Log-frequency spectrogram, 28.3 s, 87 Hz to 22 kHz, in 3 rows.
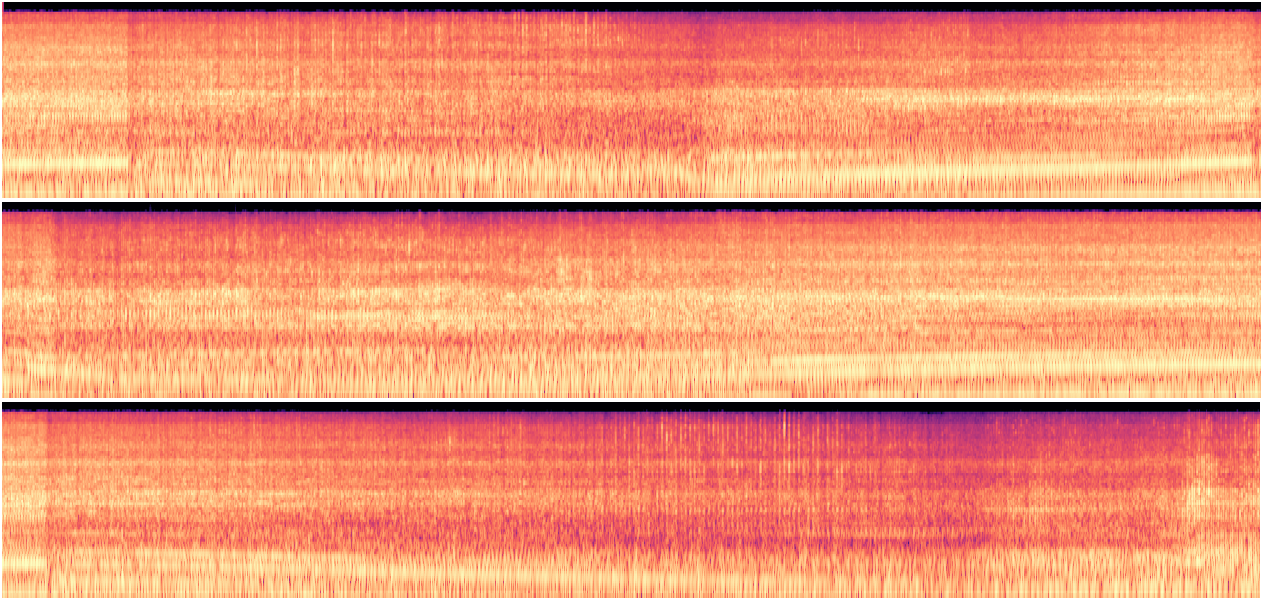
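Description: Harley-Davidson Milwaukee-Eight 114 V-twin with a Cobra El Diablo 2-into-1 exhaust, heard from the rider's seat at road speed. The engine note climbs and then drops sharply at about five and ten seconds in as the gears are shifted up. It climbs slowly again, then falls away as the throttle is eased, and rises once more near the end.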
